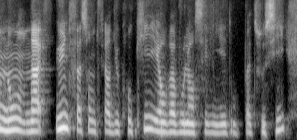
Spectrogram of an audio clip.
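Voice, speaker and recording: Her pitch is medium and her intonation fairly even. The woman talks at a fairly quick pace. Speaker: architecture school representative. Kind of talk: online info session presentation. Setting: video conference. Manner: many hesitations (euh).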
